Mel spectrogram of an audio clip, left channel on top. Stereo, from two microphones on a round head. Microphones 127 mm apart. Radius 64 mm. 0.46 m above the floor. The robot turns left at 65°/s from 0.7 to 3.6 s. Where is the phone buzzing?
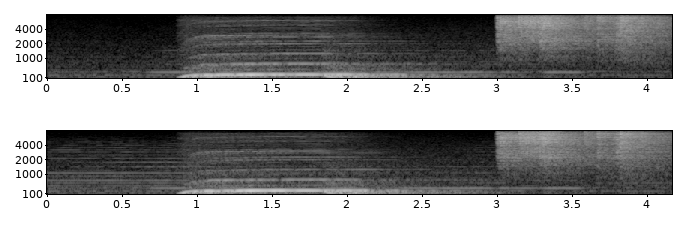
Straight behind, 1.4 m; by 2.1 s 100° left, 1.4 m.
